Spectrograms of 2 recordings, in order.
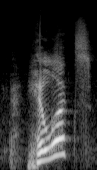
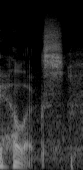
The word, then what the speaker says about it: Hilux: North America was so Hilux or hux it's pronounced either way kind of depending on which Market it was in some people say hux others say Helix uh I wonder if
